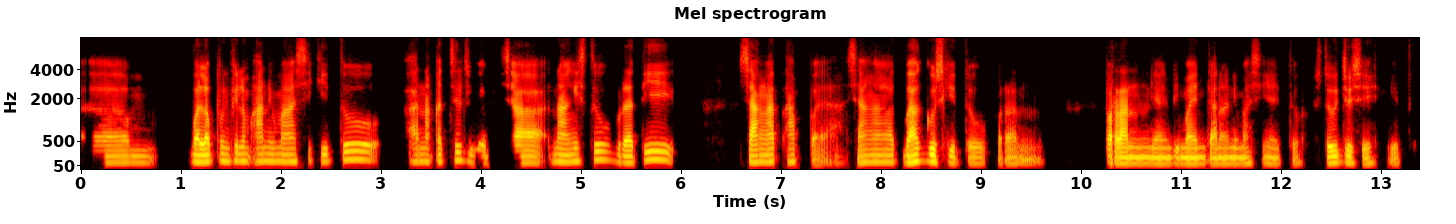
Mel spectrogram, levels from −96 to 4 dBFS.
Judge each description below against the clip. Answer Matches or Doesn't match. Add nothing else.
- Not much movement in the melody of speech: Doesn't match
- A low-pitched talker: Matches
